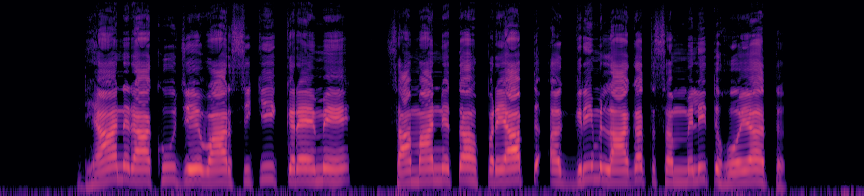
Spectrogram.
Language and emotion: Maithili, neutral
